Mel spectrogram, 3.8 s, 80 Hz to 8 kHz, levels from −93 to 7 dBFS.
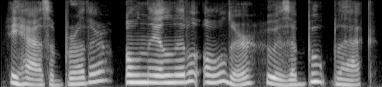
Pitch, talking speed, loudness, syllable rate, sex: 220 Hz, 190 wpm, -16 LUFS, 4.9 syllables/s, female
